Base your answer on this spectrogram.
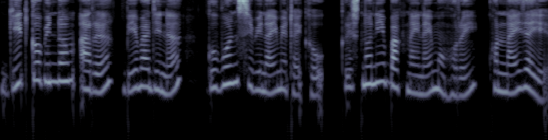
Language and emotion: Bodo, neutral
